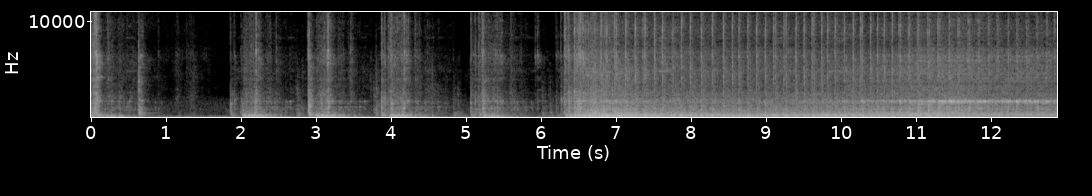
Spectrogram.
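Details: Two-stroke woken with ether after sitting, choke position uncertain: several coughing crank bursts, then it catches into a buzzy run that wavers a little; it ran okay but not good. Rough running.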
